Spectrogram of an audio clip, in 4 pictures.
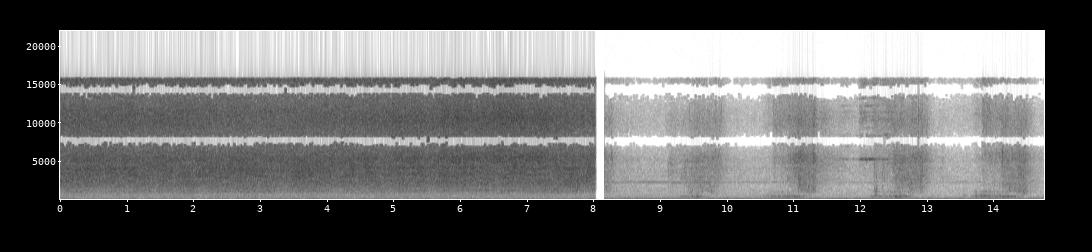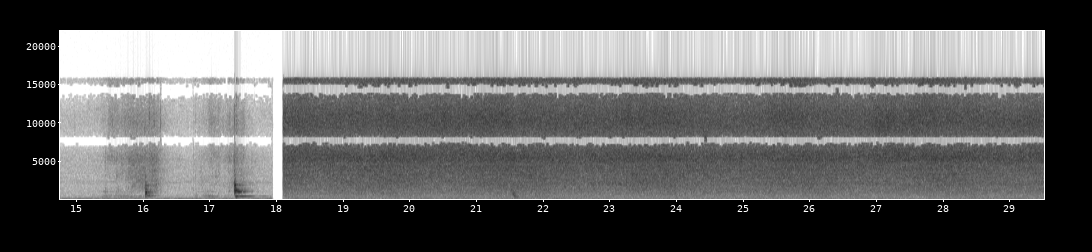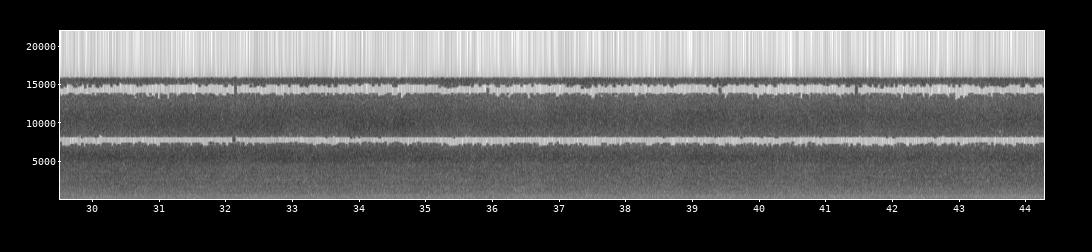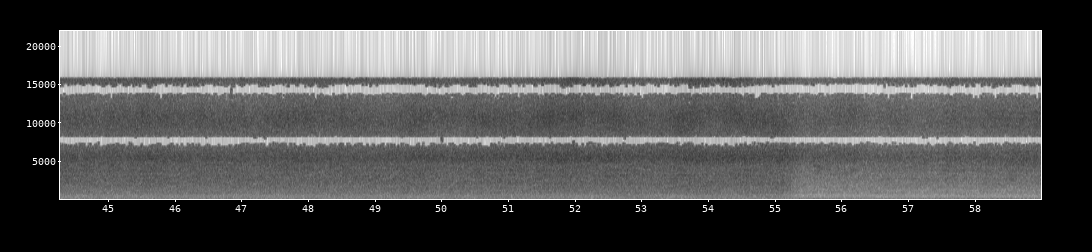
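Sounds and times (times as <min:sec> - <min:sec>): pressure washer spraying water: 0:00.0 - 0:08.1, 0:15.4 - 0:59.0.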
